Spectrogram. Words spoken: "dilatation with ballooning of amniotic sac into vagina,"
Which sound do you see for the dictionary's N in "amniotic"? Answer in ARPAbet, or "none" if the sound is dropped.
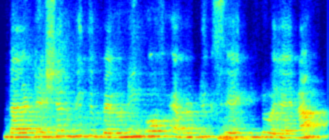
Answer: none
